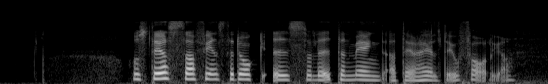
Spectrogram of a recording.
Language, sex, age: Swedish, female, 39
